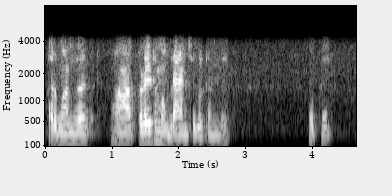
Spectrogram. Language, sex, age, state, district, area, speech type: Telugu, male, 18-30, Telangana, Suryapet, urban, conversation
